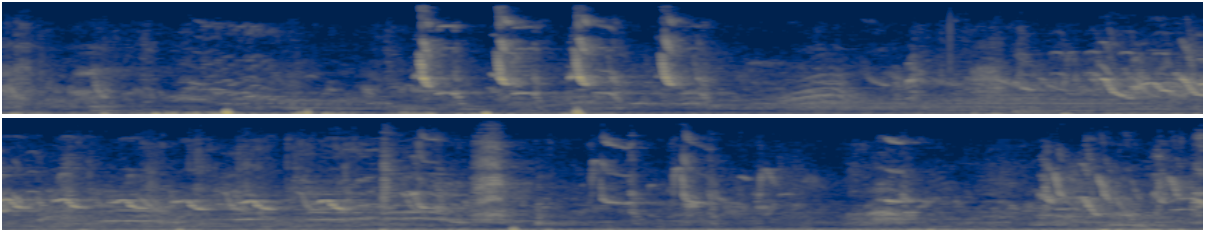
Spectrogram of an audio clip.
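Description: Several birds calling, sharp repeated calls with a rapid run of chirps in the middle. Low thumps in the first few seconds and a low steady hum beneath.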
